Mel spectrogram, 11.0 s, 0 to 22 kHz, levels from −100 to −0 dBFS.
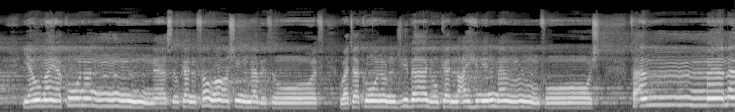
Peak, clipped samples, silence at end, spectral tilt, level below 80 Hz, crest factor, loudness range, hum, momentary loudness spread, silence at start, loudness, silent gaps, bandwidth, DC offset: -2 dBFS; under 0.1%; 0 s; -3.5 dB/octave; -64 dBFS; 12 dB; 2 LU; none; 9 LU; 0 s; -16 LUFS; none; 13.5 kHz; under 0.1%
